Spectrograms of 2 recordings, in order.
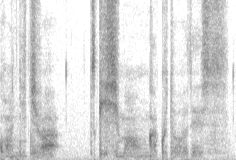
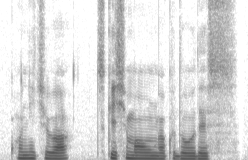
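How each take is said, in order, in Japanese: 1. この声は小さくて、やわらかいです。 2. この声は中くらいの大きさです。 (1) "小さく喋ります。" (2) "中くらいに声を出してみます。"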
